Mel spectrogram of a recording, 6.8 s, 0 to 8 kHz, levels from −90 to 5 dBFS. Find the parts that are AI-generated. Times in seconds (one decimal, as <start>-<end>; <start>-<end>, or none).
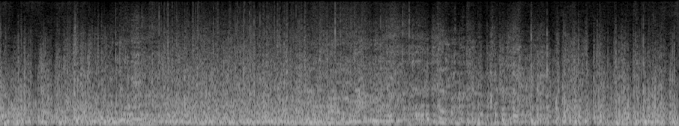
1.1-1.6; 3.1-5.5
